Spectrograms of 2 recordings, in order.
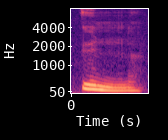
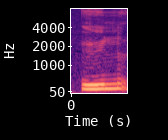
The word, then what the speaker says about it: une: Now the feminine article, une, with the sound U, and be careful not to pronounce the final I, une. For example, une fusée, une porte, une queue, une valise.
